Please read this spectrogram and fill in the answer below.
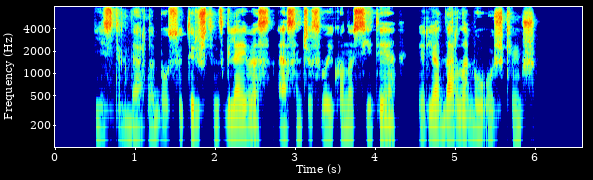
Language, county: Lithuanian, Vilnius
